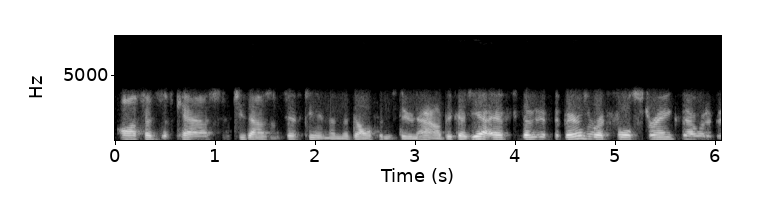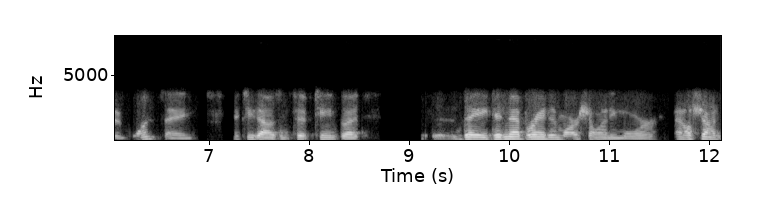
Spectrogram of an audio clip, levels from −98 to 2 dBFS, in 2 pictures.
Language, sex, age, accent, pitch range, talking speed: English, male, 40-59, American, 130-165 Hz, 180 wpm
